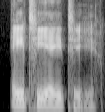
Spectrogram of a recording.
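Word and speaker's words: AT-AT: The official pronunciation for ATAT is the phonetic one, as it rhymes with hat.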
